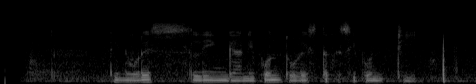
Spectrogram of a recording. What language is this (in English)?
Javanese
